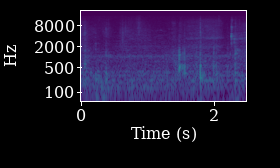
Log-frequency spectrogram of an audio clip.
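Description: Faint handling noise from a large hardback book held open: a couple of soft taps and rustles about one and a half seconds in, over a low steady background hum.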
